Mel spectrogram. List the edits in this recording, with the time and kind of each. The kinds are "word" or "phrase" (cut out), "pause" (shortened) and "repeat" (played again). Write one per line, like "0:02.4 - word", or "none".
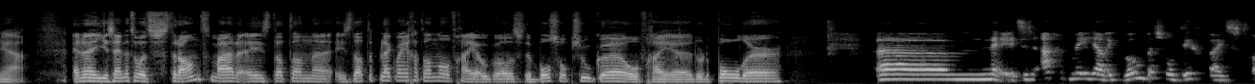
none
